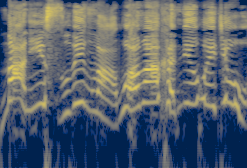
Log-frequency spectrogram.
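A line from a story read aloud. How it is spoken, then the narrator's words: Loud, laughing. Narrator (Chinese): 老王哈哈大笑，……大声说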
